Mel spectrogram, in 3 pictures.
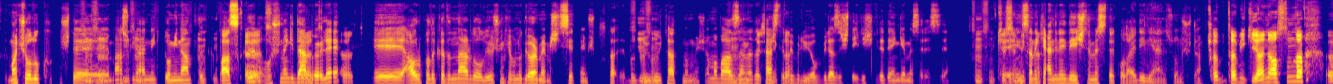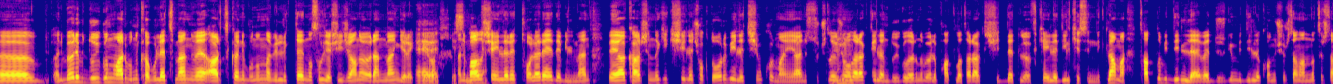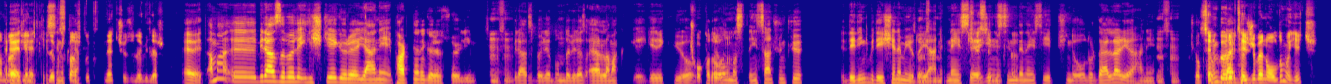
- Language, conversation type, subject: Turkish, unstructured, Bir ilişkide kıskançlık ne kadar normal kabul edilebilir?
- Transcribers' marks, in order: distorted speech; other background noise; static; tapping; "Tabii" said as "çabi"; "değişemiyor" said as "değişenemiyor"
